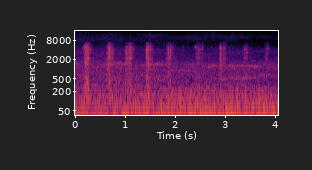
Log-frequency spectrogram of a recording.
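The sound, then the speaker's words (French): Crunching of potato chips, a steady series of about nine dry, crackly bites spaced roughly half a second apart, fairly quiet with no talking. “On entend genre juste des chips.”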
